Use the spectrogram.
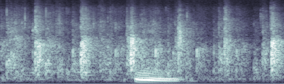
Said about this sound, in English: That's good news. You can clap. Yeah, yeah, that's really good news.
